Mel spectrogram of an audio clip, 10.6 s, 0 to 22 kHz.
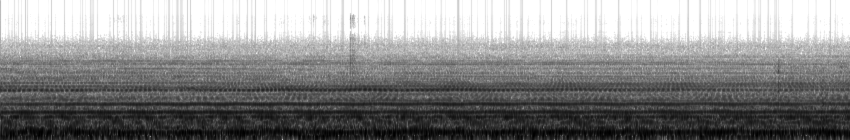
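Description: Airbus A320 cabin noise in the climb: the engines' steady drone and rumble with several held whining tones over it, unchanging throughout.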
